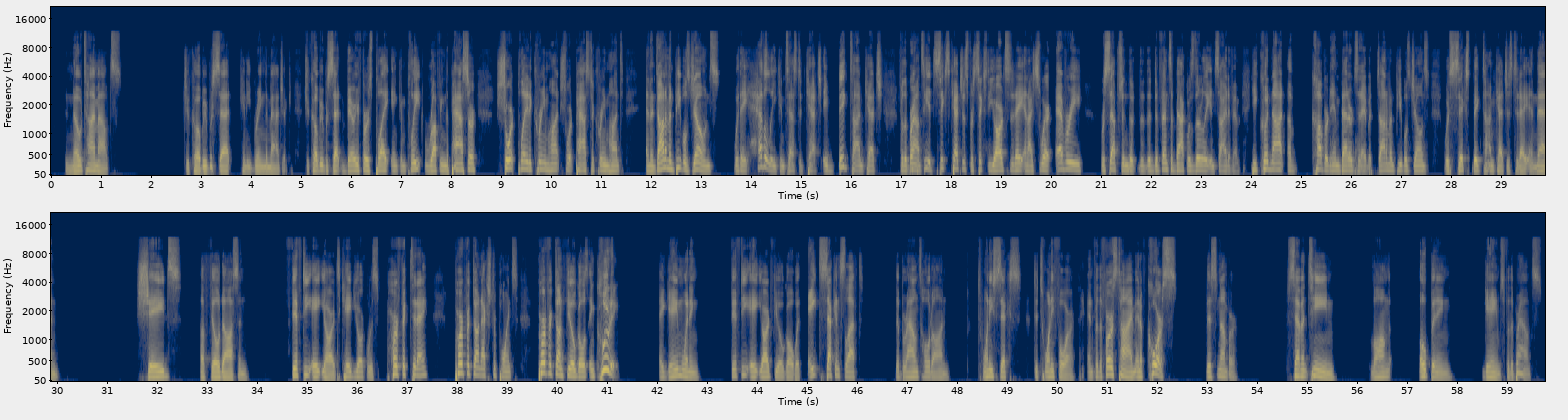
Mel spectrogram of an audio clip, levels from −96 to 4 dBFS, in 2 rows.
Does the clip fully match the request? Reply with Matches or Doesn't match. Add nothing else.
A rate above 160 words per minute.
Doesn't match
